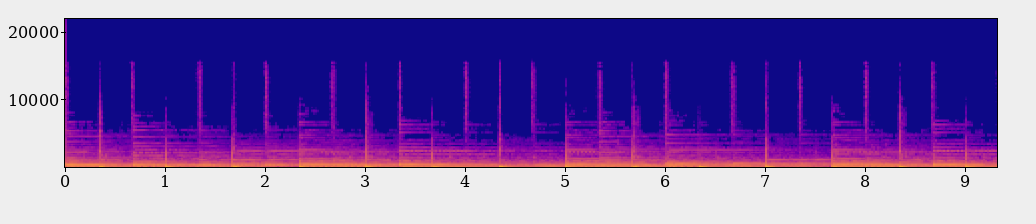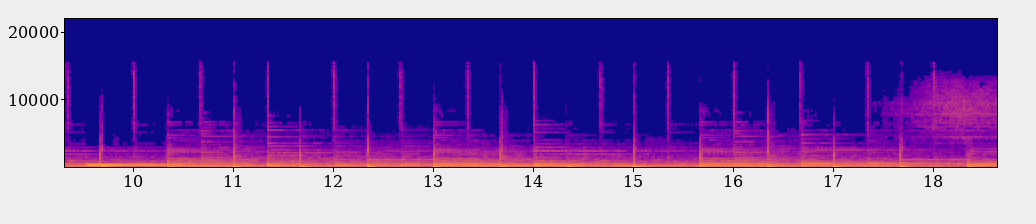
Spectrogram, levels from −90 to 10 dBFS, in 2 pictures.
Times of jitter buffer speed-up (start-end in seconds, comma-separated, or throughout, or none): none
